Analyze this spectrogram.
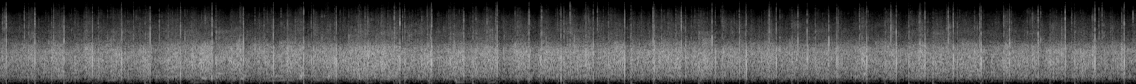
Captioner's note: applause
